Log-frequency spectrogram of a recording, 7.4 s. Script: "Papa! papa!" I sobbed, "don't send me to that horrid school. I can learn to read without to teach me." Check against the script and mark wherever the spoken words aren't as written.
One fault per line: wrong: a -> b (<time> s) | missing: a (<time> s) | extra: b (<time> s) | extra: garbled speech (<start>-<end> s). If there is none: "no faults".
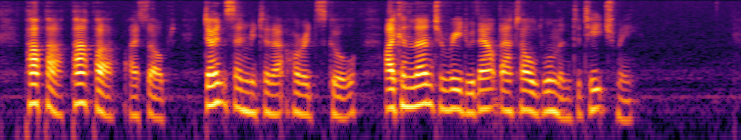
extra: that old woman (5.0 s)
